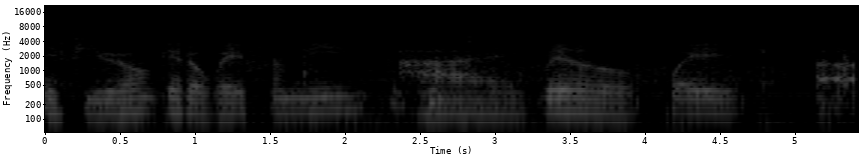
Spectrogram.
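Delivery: small, very hushed, tiny drawn-out voice. A game master voices a seemingly dead man as the players lean in: small voice. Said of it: "you hear a small voice say".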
